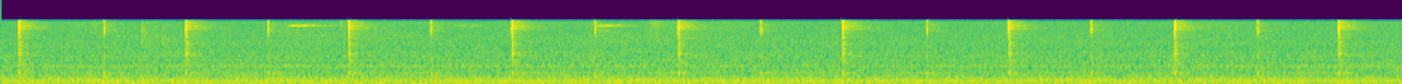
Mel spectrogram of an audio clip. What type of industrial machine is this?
valve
